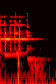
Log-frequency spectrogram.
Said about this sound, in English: And I'm getting a phone call. Hold up.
